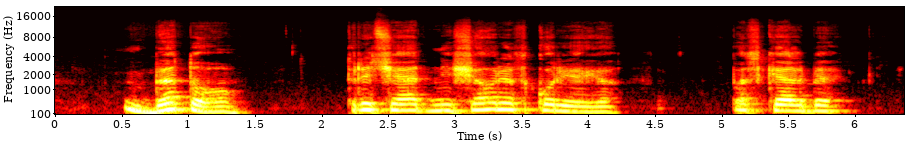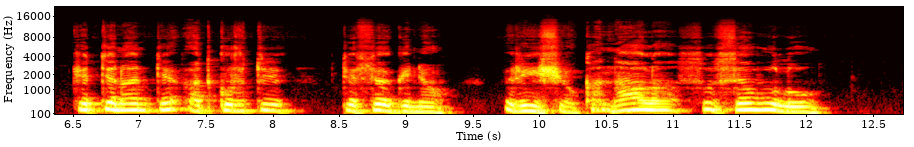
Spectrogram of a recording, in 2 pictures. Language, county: Lithuanian, Šiauliai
